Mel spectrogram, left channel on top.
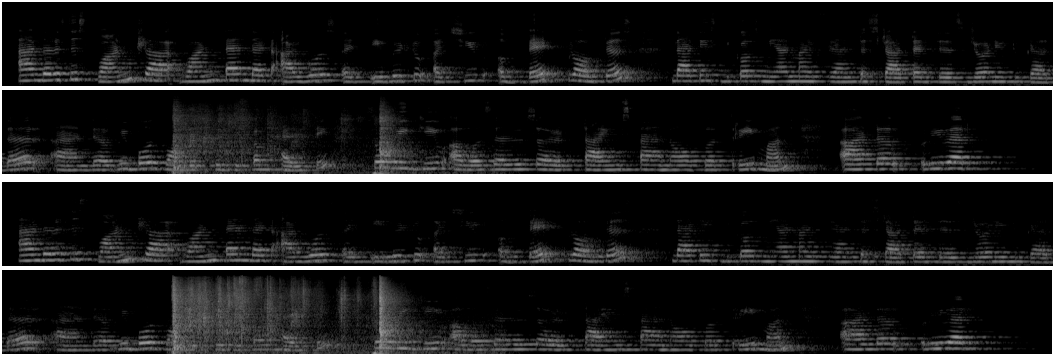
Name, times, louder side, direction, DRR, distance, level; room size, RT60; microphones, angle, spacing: voice 1, 0.2-20.2, left 2 dB, 60° left, 6 dB, 0.8 m, -41 dB
sound 1, 12.2-15.6, right 10 dB, 65° right, 0.3 m, -38 dB
9.4 x 4.8 x 3.4 m, 1.0 s
head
